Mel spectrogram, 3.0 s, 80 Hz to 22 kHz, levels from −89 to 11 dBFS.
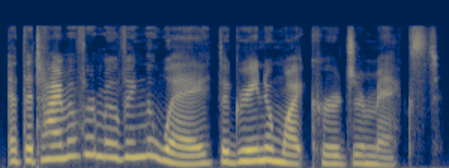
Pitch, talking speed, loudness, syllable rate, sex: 260 Hz, 280 wpm, -16 LUFS, 6.7 syllables/s, female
